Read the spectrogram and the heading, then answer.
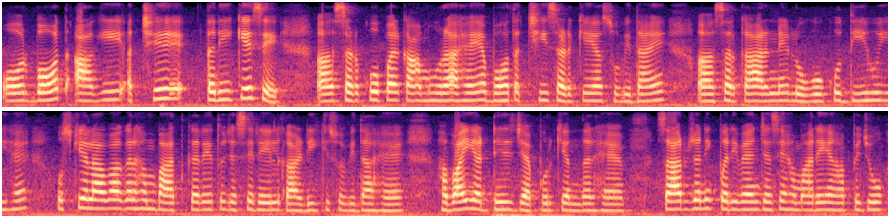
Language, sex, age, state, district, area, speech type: Hindi, female, 45-60, Rajasthan, Jaipur, urban, spontaneous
